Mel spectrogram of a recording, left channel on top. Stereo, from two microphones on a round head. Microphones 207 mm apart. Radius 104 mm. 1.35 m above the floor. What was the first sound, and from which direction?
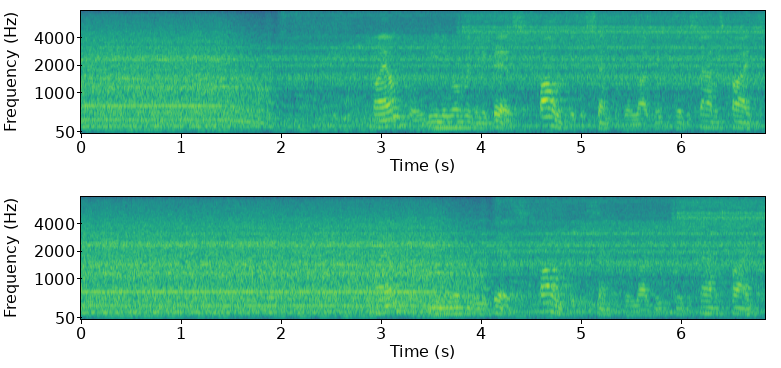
A man speaking, 85° left.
